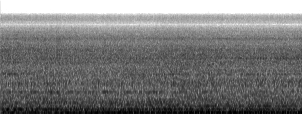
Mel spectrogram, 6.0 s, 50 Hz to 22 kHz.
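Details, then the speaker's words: 1964 Chevelle V8 with Holley carb after fixing a fuel delivery problem: deep, steady idle burble with oil pressure, even and unbroken, no misses or knocks; normal idle. "okay well it sounds right idling decent we got oil"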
